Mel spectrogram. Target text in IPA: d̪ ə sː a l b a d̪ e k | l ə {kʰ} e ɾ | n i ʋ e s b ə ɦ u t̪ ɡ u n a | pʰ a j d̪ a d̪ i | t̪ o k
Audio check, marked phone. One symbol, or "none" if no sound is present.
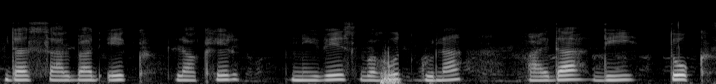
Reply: kʰ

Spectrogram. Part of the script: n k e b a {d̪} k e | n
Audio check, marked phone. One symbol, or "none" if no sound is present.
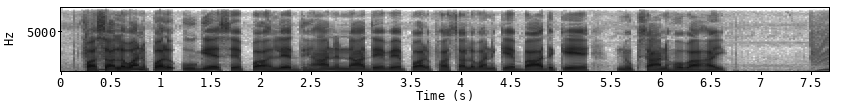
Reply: d̪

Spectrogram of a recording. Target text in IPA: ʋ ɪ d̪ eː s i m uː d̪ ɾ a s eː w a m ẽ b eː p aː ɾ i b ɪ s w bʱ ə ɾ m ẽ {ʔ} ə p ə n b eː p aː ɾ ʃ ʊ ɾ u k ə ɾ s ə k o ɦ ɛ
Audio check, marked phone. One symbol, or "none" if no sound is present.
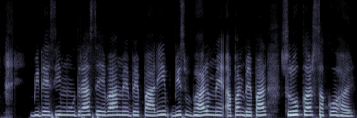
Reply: ʔ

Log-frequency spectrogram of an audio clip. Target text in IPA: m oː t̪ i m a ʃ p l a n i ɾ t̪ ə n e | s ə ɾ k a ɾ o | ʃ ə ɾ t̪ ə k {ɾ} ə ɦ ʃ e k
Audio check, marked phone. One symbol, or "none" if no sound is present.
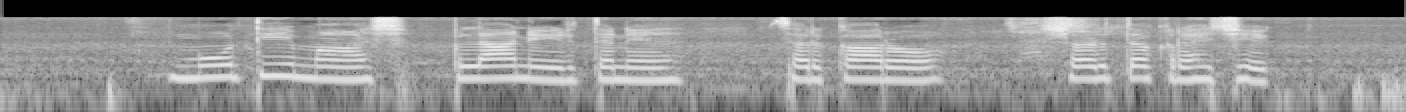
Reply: ɾ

